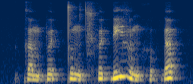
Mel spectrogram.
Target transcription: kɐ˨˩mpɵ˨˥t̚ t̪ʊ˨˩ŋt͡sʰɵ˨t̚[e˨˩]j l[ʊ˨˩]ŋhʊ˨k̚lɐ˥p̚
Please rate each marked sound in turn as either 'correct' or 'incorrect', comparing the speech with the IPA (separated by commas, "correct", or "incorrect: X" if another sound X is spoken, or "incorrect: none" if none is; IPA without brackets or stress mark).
incorrect: e˥, correct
